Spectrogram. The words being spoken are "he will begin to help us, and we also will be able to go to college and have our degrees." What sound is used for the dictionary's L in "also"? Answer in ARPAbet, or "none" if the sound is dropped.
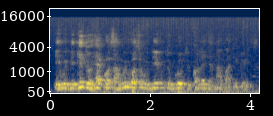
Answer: none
